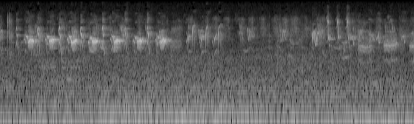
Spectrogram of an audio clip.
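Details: Red bishop during the October–November breeding season, males conspicuous near reeds over water: a quick run of about eight sharp, evenly repeated chirps, then a looser hissing, buzzy chatter from several birds.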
